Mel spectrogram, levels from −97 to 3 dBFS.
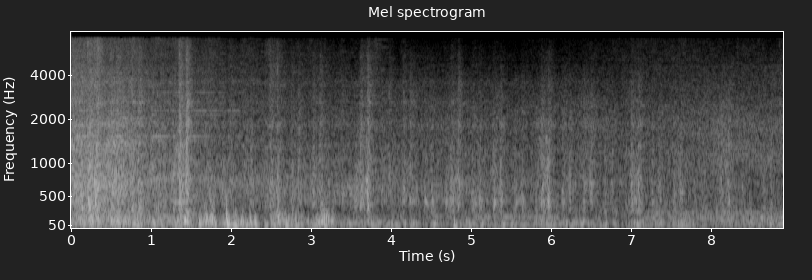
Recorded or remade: recorded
